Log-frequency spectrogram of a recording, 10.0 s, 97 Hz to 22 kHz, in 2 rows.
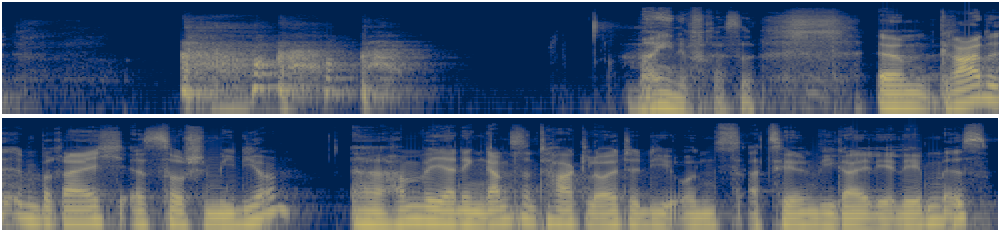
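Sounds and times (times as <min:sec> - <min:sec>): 
harsh coughing: 0:00.9 - 0:02.2
speech: 0:03.2 - 0:09.9.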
